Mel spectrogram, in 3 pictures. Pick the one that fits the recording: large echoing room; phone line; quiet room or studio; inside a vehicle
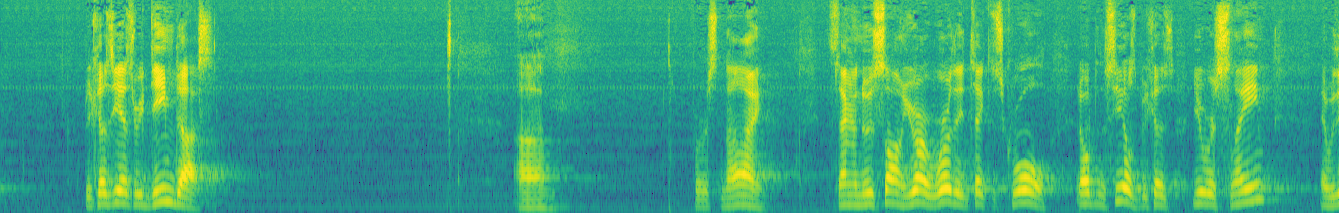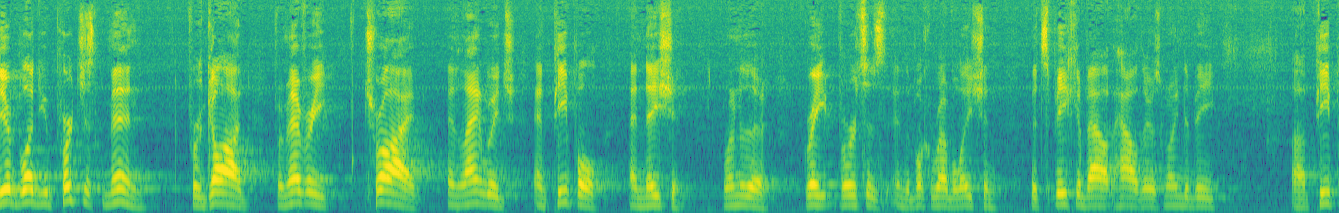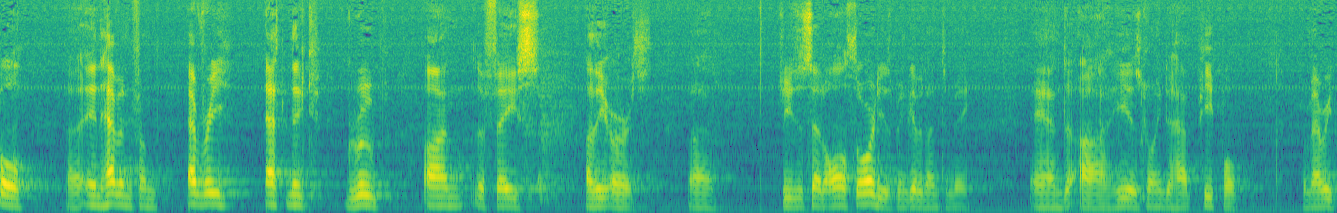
large echoing room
